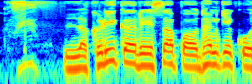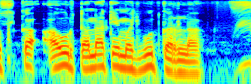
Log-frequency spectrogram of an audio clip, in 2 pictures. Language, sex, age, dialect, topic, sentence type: Bhojpuri, male, <18, Western, agriculture, statement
